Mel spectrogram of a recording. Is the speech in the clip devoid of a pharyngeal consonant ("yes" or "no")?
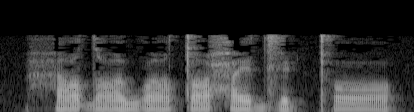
no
